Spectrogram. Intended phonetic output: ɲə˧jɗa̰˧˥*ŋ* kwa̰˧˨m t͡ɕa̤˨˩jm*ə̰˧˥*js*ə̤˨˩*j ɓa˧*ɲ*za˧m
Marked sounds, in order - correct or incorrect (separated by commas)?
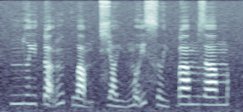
correct, correct, correct, incorrect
